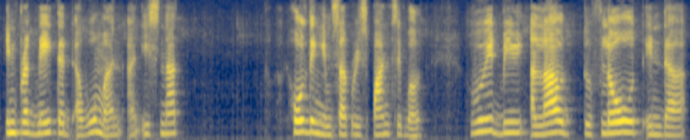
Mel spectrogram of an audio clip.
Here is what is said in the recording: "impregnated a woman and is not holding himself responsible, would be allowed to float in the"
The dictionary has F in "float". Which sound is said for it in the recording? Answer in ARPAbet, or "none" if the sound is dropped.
F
